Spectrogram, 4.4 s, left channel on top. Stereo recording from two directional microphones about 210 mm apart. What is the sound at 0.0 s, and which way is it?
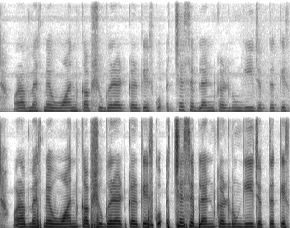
Speech, 45° right (ahead or behind).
